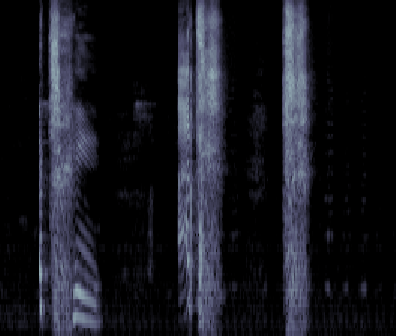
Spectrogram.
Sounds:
Sneeze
